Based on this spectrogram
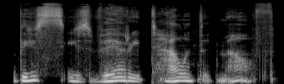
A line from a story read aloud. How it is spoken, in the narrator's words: Natasha said, her voice husky with desire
